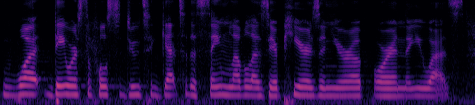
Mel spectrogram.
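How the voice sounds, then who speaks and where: Her pitch is medium and a little mellow, delivered almost in a monotone. She's a guest on a radio interview, a woman raised in the United States, calmly and practically explaining how her creative business works.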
